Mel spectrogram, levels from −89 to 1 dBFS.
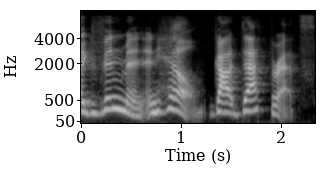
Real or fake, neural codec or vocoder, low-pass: real; none; 7.2 kHz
